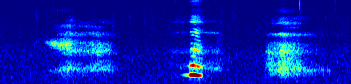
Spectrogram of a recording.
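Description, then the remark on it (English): A drawn-out yawn: a long breathy inhale, a short sharp voiced squeak at its peak, then a soft airy exhale. Fairly quiet, with no talking. “You made me yawn, baby.”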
